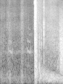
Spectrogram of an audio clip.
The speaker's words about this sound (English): All right, you got him. That was the longest shot I've ever done.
